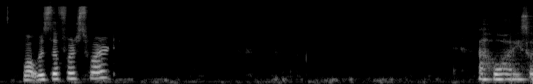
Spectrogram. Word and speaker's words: Ahwari: Ahwadi, so it's spelled Ahwari.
